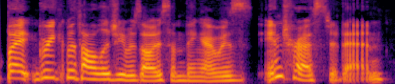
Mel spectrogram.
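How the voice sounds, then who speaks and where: A woman podcast host with a mid-range voice chats with lively enthusiasm. She leans into emphatic words and keeps a friendly, conversational flow. The recording is close and dry. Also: mid-range voice, fast, dry recording. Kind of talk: casual conversational interview.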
